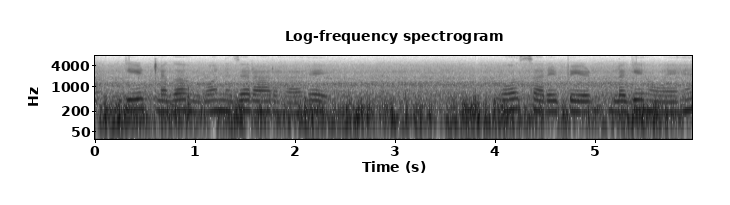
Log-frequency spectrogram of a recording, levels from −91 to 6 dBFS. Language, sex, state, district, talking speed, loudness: Hindi, female, Punjab, Kapurthala, 130 wpm, -14 LUFS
